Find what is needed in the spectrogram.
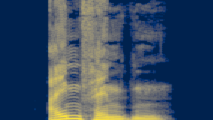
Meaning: first/third-person plural dependent subjunctive II of einfinden
- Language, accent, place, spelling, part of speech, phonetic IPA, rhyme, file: German, Germany, Berlin, einfänden, verb, [ˈaɪ̯nˌfɛndn̩], -aɪ̯nfɛndn̩, De-einfänden.ogg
